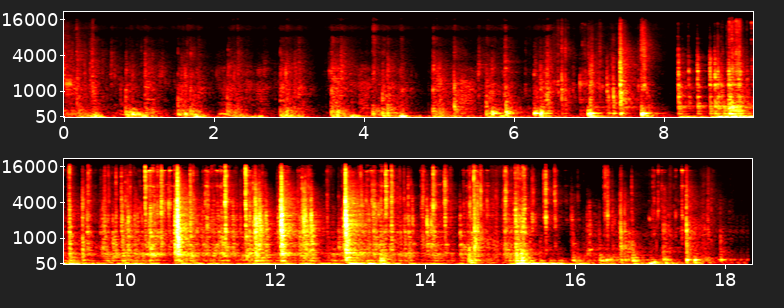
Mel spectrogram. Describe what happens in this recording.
I walked to the door in my room and opened it with my keys.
